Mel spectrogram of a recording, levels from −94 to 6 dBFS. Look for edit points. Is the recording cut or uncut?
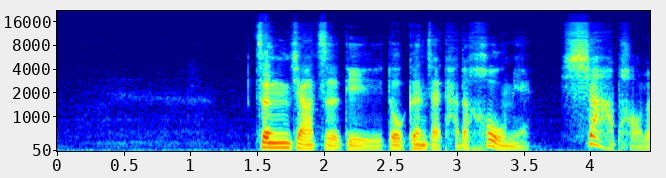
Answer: uncut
